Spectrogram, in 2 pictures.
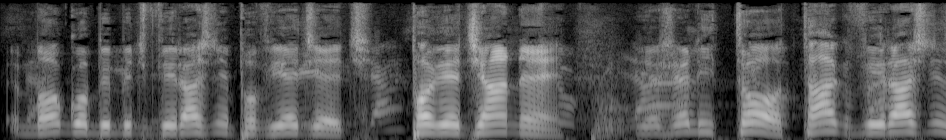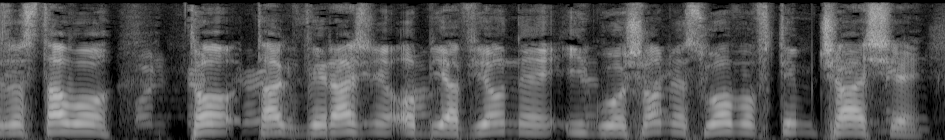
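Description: A man preaching a sermon, reading scripture aloud and explaining it with many pauses, fillers and restarts, sometimes asking the congregation whether they agree. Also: high-pitched. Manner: asks the congregation questions.

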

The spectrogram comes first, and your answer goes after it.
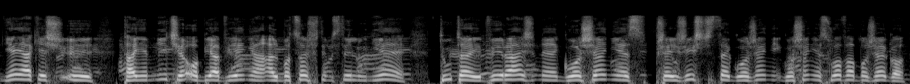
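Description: A man preaching a sermon, reading scripture aloud and explaining it with many pauses, fillers and restarts, sometimes asking the congregation whether they agree. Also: sits high, fairly even intonation, darkish tone. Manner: asks the congregation questions.

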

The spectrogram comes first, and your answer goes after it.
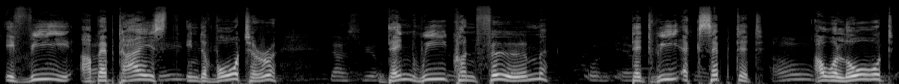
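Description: An older man preaching a sermon in a slow, emphatic way, repeating his phrases and restarting as he goes. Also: high voice.

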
